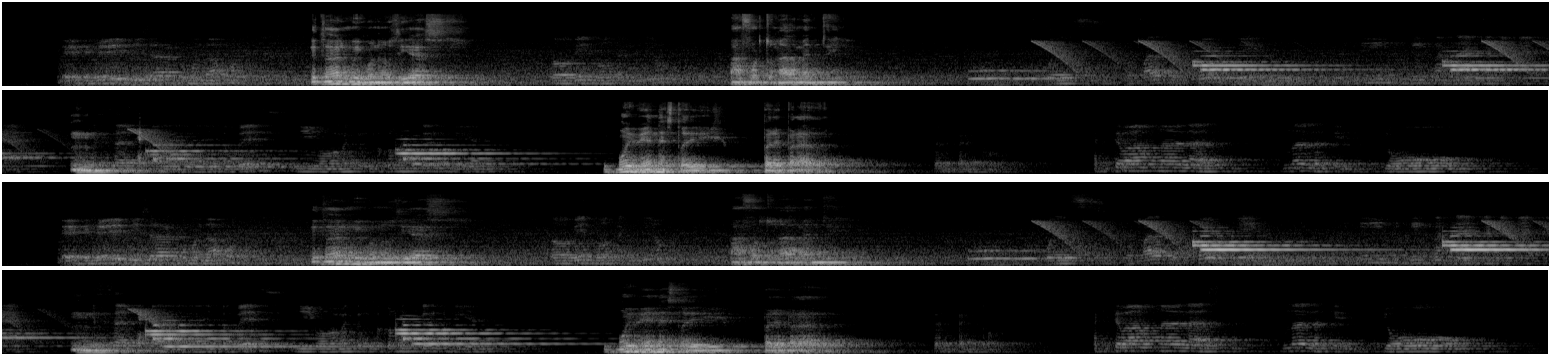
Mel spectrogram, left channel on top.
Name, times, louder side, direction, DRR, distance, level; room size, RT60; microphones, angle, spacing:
sound 1, 0.5-15.0, equal, 15° left, 0.6 m, -49 dB
voice 1, 0.6-2.5 5.5-6.7 9.6-12.7 13.4-15.7 16.3-20.4 24.8-25.4 26.4-29.0 29.3-30.0, right 1 dB, 35° right, -1 dB, 0.6 m, -44 dB
voice 2, 3.1-4.6 7.3-8.4 16.2-16.6 21.6-22.7 23.1-23.8, left 2 dB, 85° left, 7 dB, 0.4 m, -28 dB
sound 2, 10.3-12.7 14.8-16.2 16.7-17.2, left 1 dB, 35° left, 0.9 m, -49 dB
sound 3, 11.9-13.7 14.4-16.2 16.9-21.2, right 6 dB, 85° right, 0.5 m, -32 dB
5.6 x 2.0 x 3.9 m, 1.4 s
head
